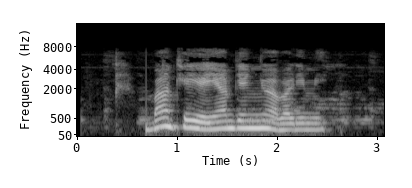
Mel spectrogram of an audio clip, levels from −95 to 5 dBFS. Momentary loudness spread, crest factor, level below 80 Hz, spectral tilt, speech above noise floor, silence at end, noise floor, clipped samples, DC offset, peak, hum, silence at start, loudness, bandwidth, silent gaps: 14 LU; 14 dB; -60 dBFS; -7 dB/octave; 28 dB; 0.15 s; -47 dBFS; under 0.1%; under 0.1%; -8 dBFS; none; 0.4 s; -20 LUFS; 7.6 kHz; none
